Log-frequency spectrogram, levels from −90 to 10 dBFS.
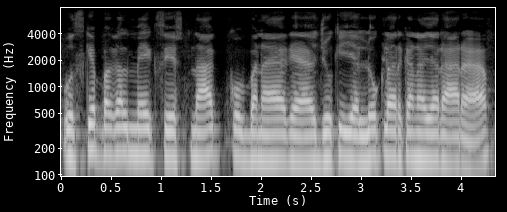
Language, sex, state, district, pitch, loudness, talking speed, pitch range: Hindi, male, Jharkhand, Garhwa, 155 Hz, -14 LUFS, 250 wpm, 145-160 Hz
